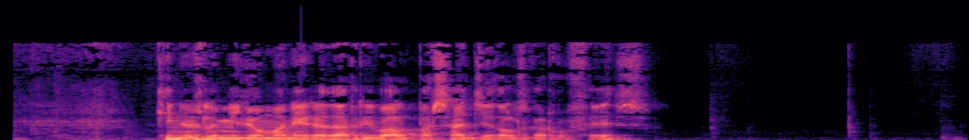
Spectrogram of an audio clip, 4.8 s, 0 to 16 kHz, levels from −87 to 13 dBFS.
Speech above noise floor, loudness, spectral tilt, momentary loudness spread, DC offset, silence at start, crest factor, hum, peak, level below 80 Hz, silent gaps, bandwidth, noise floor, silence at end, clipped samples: 53 dB; -14 LUFS; -6 dB/octave; 12 LU; under 0.1%; 0.45 s; 16 dB; none; 0 dBFS; -36 dBFS; none; 11.5 kHz; -66 dBFS; 1.65 s; under 0.1%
